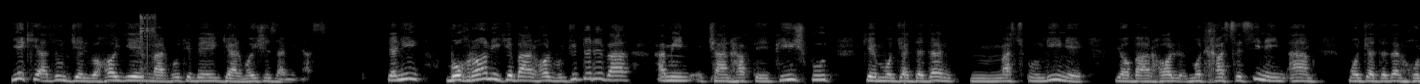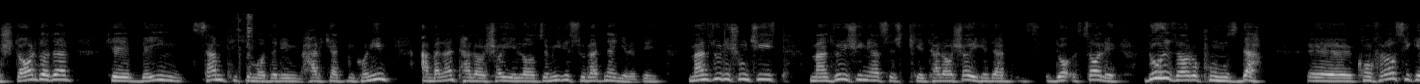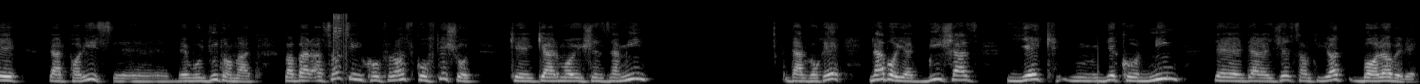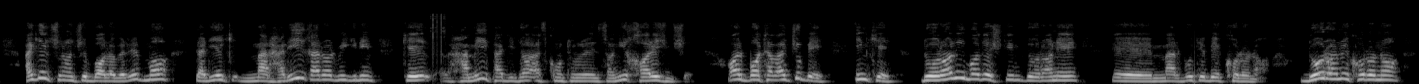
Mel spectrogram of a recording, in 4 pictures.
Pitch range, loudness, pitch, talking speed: 155-210 Hz, -28 LUFS, 175 Hz, 130 wpm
